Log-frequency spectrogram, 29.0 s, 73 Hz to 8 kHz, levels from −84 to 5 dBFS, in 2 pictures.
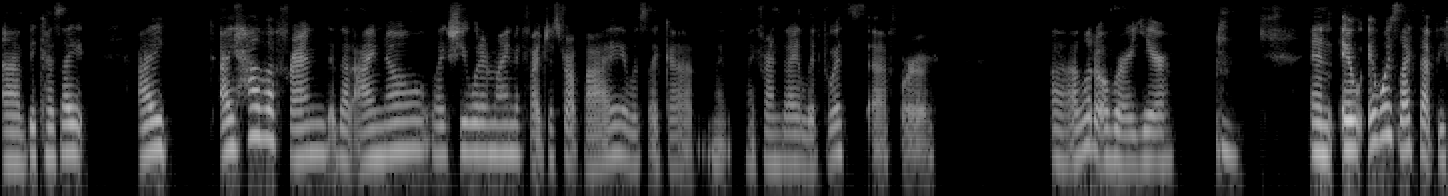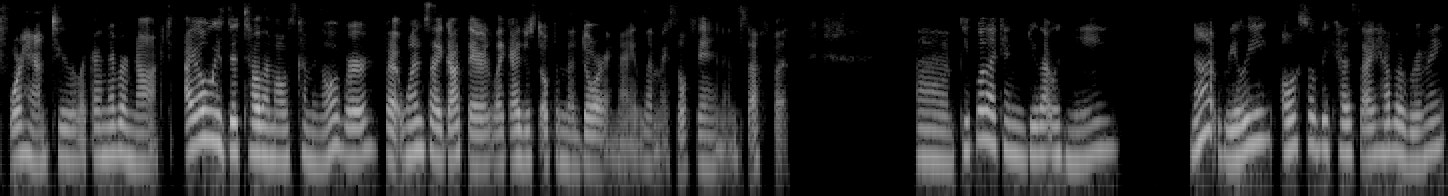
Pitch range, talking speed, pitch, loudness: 175-220 Hz, 195 wpm, 195 Hz, -31 LUFS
